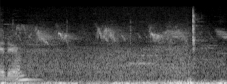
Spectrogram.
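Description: Small birds chirping in quick, repeated short notes over a steady low rumble, with a single sharp click near the end.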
